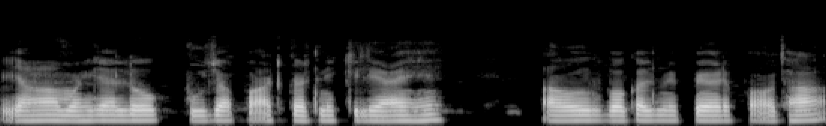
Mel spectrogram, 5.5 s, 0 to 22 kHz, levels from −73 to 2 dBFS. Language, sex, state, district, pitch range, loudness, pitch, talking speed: Hindi, male, Chhattisgarh, Balrampur, 130-135 Hz, -17 LUFS, 130 Hz, 150 wpm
